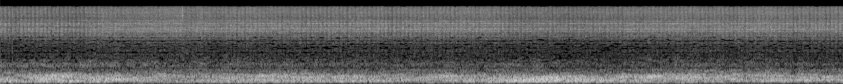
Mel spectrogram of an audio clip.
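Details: Eastern diamondback rattlesnake found in Central Florida, rattling steadily: a continuous dry, hissing buzz filling the high range without pause, with low rumbling handling or wind noise underneath throughout.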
